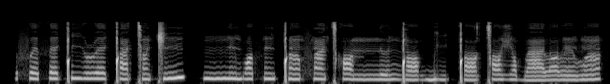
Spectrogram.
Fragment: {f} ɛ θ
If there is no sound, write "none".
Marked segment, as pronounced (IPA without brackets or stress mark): f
